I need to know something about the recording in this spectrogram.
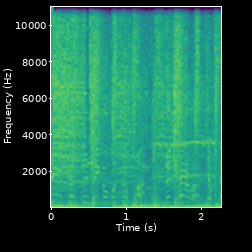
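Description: Hip-hop music: a rapped vocal over a heavily bass-boosted beat.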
